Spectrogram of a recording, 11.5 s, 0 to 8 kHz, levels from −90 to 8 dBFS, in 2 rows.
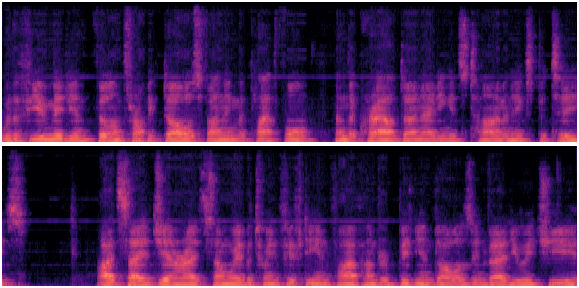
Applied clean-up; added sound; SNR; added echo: neural separator model SepFormer DNS4.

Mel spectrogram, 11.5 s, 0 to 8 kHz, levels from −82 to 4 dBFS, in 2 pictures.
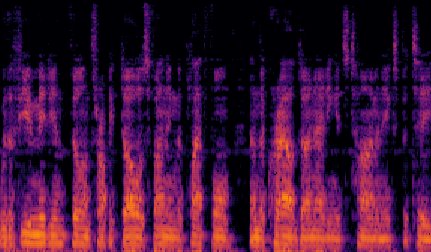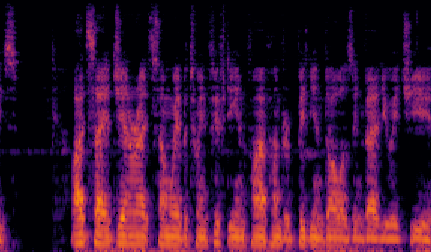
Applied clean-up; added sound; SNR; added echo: classical method WPE with log-MMSE.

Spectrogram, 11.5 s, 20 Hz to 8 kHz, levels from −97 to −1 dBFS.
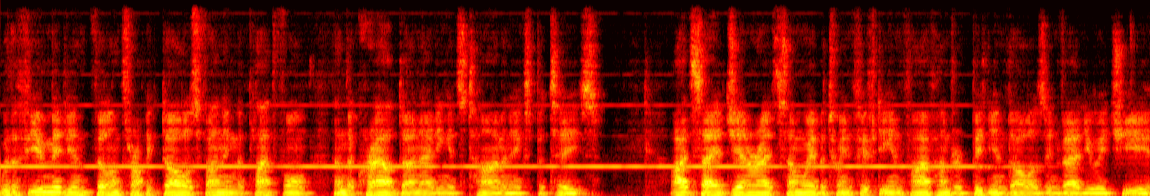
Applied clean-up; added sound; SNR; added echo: none; Organ; 14 dB; reverberation time 0.2 s.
